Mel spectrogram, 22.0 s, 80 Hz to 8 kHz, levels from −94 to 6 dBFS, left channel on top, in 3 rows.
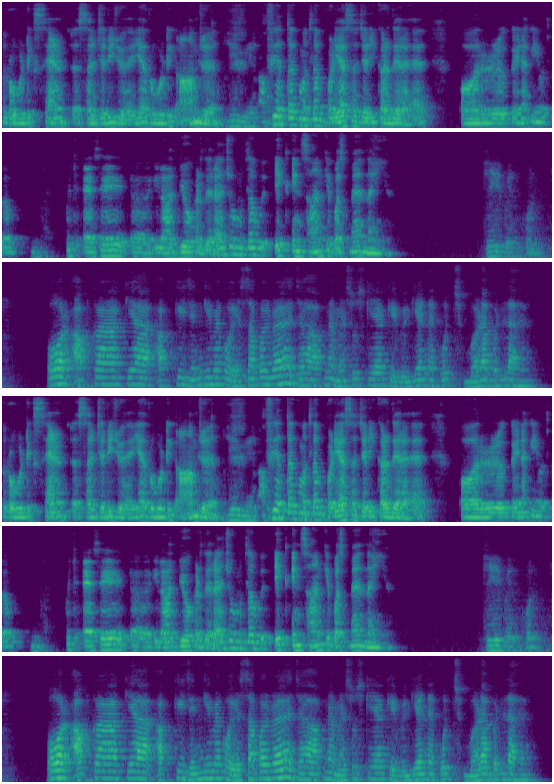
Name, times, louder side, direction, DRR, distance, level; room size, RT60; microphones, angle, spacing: voice 1, 0.0-5.6 6.1-7.5 8.4-12.5, right 2 dB, 80° right, 1.0 m, -30 dB
voice 2, 3.0-3.6 7.7-7.9 13.8-14.6 15.3-21.8, right 4 dB, 60° right, 0.5 m, -34 dB
2.8 x 2.3 x 2.7 m
head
